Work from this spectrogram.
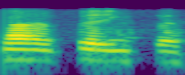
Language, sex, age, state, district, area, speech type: Tamil, male, 30-45, Tamil Nadu, Tiruvannamalai, urban, conversation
